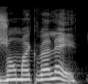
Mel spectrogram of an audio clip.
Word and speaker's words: Jean-Marc Vallée: That is how you pronounce it, is Jean-Marc Vallée.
